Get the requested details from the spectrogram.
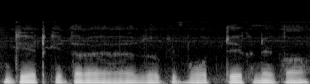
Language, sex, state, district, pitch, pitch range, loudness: Hindi, male, Haryana, Charkhi Dadri, 90 Hz, 85-95 Hz, -17 LUFS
